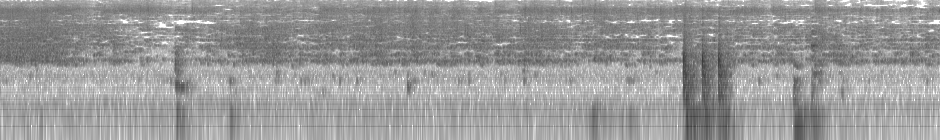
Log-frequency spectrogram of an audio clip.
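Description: Pork, string beans, onion and tomato frying in oil in a nonstick pan with a steady sizzle. A metal spatula scrapes and knocks against the pan a few times, most sharply twice about seven seconds in and once about a second later.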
